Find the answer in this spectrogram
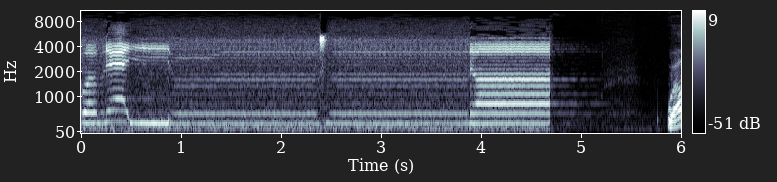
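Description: Untrained NETtalk neural network's output played through a speech synthesizer: babbling at one unchanging pitch, running into a long held drone that gets louder about four seconds in and then cuts off suddenly. This is the network at the very start of training, before it has learned the right sounds for the letters.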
